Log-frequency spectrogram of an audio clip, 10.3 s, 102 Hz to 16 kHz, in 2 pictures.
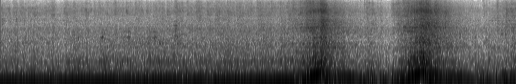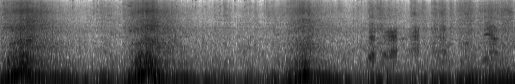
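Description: A Ford XW GT with a V8 engine at Summernats 35, rumbling loudly up close, then revved five times in a steady rhythm, each rev rising sharply and falling back before the engine settles to a heavy idle.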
